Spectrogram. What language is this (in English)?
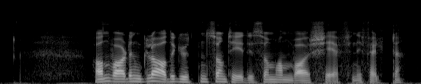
Norwegian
